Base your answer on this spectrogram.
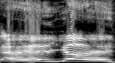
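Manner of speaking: very high, squeaky, goofy put-on voice. Teasing the other speaker about his show voice: imitating Jimmy's voice. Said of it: "You put on this voice for the show".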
